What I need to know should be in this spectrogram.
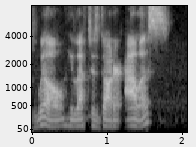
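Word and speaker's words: Allis: he left his daughter Alice spelled a-l-l-i-s um which is how you pronounce it how you'd spell it if you were just trying to do it phonetically right um left her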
